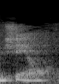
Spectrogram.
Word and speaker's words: Michel: Some people pronounce his name Michel.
